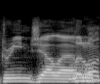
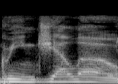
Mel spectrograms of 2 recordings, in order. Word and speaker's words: Green Jelly: I think I got Green Jelly, or it's pronounced Green Jello. – Did you get it as Jello or Jelly? – It had a Y, but I think the thing with them is you always pronounce it Green Jello.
